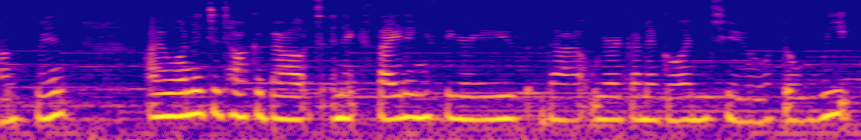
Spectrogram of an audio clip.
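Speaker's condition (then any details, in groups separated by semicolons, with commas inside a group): No condition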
